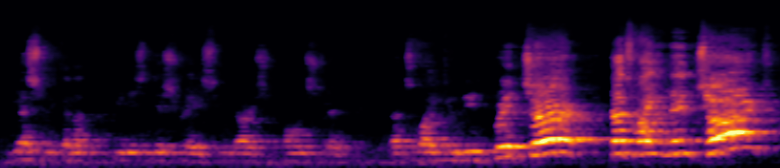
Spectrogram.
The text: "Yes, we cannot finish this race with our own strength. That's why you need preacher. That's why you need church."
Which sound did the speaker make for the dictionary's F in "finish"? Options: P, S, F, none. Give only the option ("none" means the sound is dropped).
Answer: F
